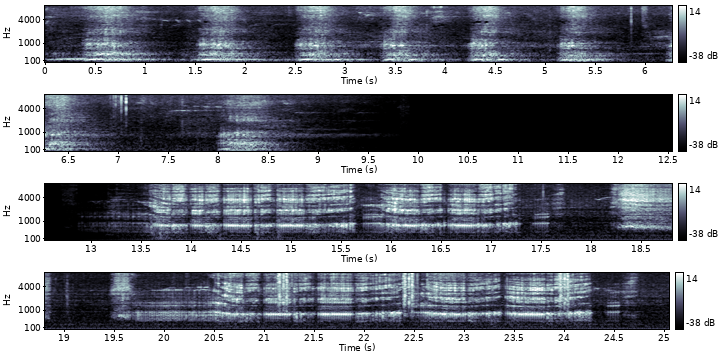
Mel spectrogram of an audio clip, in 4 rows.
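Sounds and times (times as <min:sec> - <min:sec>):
impala drawn-out calls: 0:00.0 - 0:07.0, 0:12.8 - 0:24.9.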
